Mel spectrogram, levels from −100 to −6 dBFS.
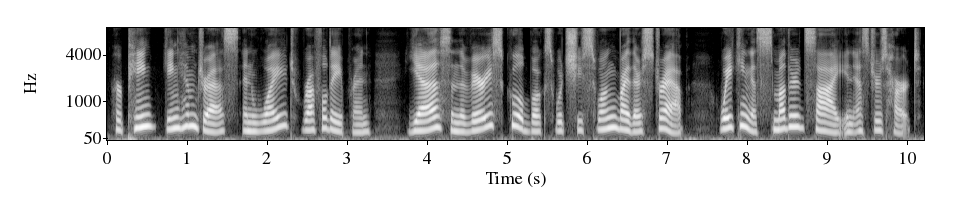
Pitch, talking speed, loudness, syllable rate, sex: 210 Hz, 155 wpm, -17 LUFS, 3.9 syllables/s, female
